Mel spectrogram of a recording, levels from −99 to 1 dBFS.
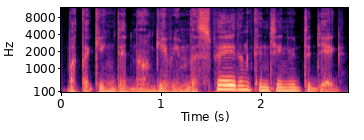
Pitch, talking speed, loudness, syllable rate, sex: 110 Hz, 270 wpm, -18 LUFS, 5.8 syllables/s, male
